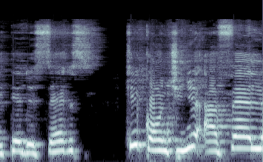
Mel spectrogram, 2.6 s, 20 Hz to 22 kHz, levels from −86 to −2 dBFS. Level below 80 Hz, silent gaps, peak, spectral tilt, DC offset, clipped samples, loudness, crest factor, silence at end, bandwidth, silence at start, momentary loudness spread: -50 dBFS; none; -2 dBFS; -4.5 dB/octave; under 0.1%; under 0.1%; -11 LUFS; 8 dB; 0 s; 15 kHz; 0 s; 7 LU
